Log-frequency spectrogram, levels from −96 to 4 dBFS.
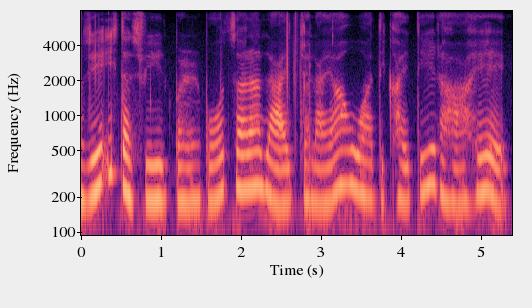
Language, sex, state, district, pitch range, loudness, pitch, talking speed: Hindi, female, Arunachal Pradesh, Papum Pare, 185-230 Hz, -19 LUFS, 190 Hz, 145 wpm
